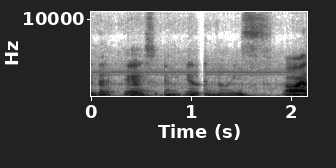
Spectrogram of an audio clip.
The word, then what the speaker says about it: Illinois: um that's true pronunciation people in Illinois do not pronounce pronounce the S but some people in Texas say that yes in Illinois oh I like how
